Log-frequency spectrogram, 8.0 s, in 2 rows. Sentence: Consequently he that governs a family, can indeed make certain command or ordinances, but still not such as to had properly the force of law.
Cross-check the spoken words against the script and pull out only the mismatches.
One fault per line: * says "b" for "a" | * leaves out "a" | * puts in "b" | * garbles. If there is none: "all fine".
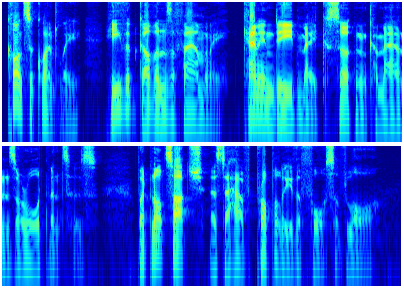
* says "commands" for "command"
* leaves out "still"
* says "have" for "had"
